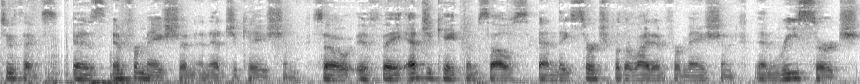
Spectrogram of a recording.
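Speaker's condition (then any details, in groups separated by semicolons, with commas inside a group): No condition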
